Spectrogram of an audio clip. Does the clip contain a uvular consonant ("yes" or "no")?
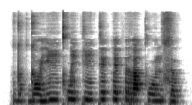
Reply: no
